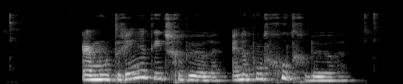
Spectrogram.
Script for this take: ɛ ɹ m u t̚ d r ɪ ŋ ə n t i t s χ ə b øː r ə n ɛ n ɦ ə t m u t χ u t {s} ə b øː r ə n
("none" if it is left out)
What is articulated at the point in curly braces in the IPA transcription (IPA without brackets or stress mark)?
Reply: χ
